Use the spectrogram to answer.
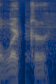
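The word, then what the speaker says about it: Licker: a special zombie called the liquor, which I'm going to be very careful on how I pronounce that. L I C K E R, like what you do with your tongue.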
